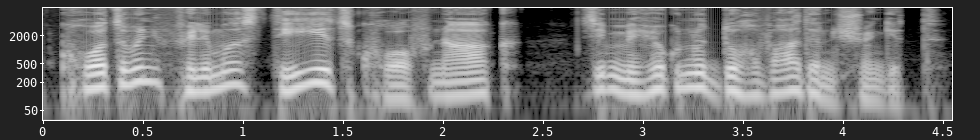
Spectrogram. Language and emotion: Kashmiri, fearful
